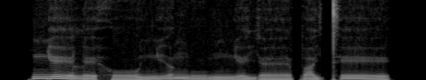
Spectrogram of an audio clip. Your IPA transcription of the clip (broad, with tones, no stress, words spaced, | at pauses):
ɲeː˥˨le˧˩ hoː˩ɲi˧˥ə̯ŋuː˩ŋɲe˩˧ jɛː˩pa˧jt̪ʰeː˥˨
